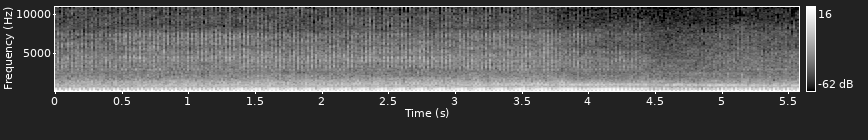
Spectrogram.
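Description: Honda CRF50F pit bike's small air-cooled four-stroke single-cylinder engine running steadily under the rider. The engine note dips briefly about four and a half seconds in, then picks back up.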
